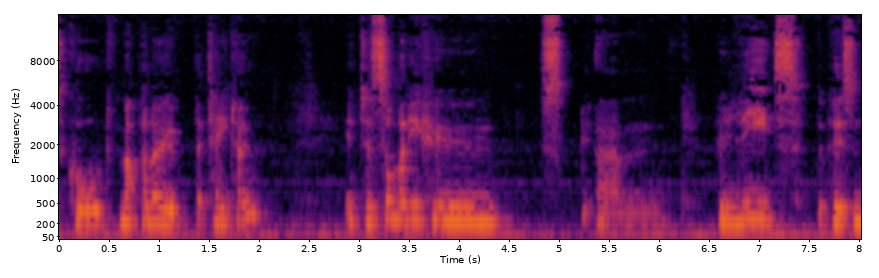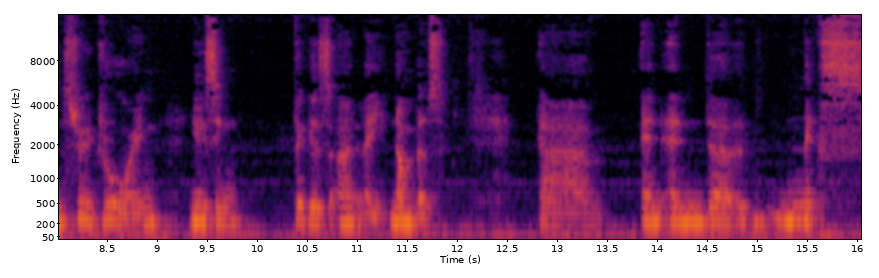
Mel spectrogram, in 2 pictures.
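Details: Adult woman speaking; normal speech.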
